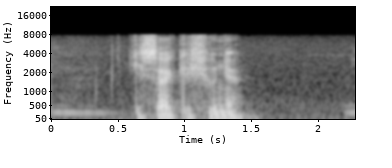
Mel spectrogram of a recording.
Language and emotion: Russian, neutral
